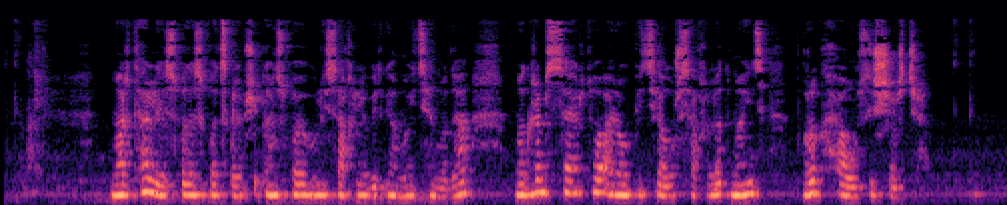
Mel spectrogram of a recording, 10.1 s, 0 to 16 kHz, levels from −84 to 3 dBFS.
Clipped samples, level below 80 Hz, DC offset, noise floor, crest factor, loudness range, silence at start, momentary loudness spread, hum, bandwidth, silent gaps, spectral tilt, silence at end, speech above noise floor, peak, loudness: under 0.1%; -52 dBFS; under 0.1%; -49 dBFS; 16 dB; 2 LU; 0.3 s; 8 LU; none; 11.5 kHz; none; -5.5 dB/octave; 0.25 s; 29 dB; -6 dBFS; -21 LUFS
